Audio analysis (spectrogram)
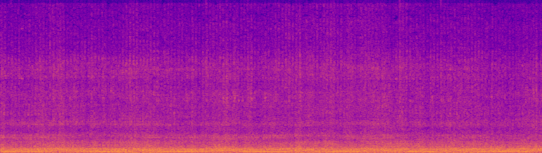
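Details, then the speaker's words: Riding lawnmower left outside all winter, battery stored indoors, unsure if it had fuel: after starting it settles into a steady, even single-cylinder drone with no misses or surging. Normal running. "wow i can't complain about that fellas that thing started up after sitting all winter"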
